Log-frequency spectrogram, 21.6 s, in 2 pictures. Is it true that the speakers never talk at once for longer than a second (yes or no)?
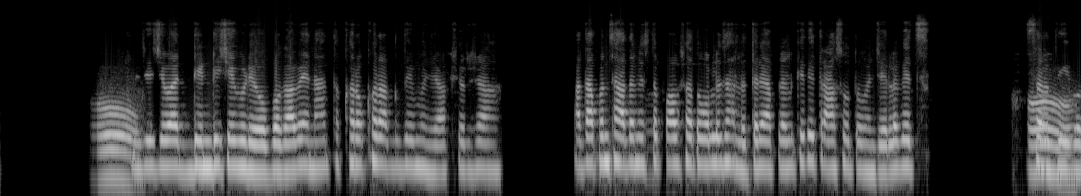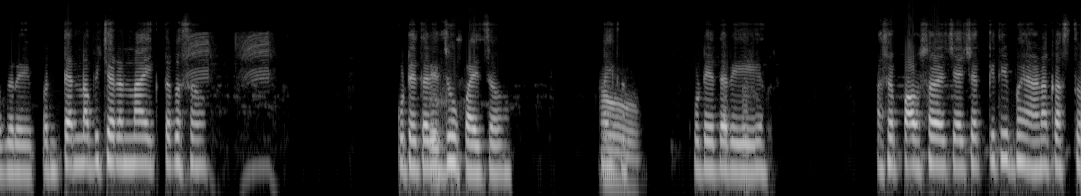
yes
